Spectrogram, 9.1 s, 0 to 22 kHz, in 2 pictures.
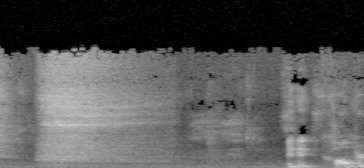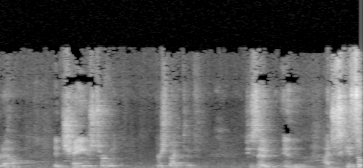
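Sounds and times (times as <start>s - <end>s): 
long audible exhale: 0.0s - 3.2s
speech: 3.6s - 9.0s.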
